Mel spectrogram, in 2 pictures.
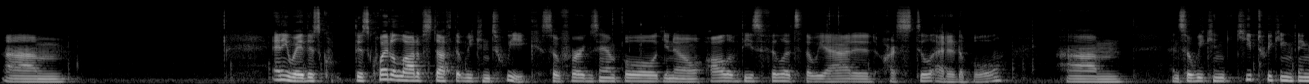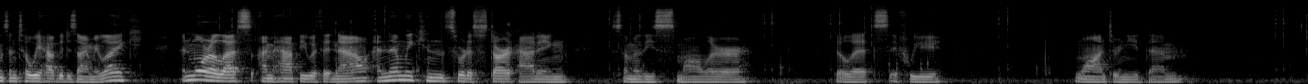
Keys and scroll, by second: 6.2 d, 12.3 typing, 16.4 typing, 18.0 d, 19.9-21.8 typing, 23.4-23.7 typing.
